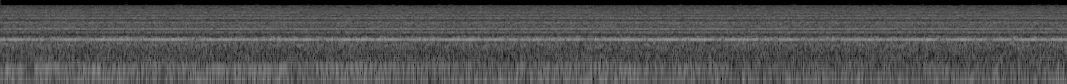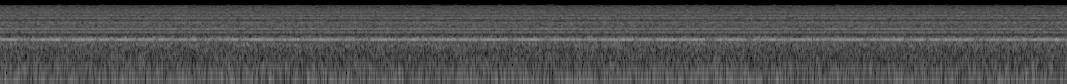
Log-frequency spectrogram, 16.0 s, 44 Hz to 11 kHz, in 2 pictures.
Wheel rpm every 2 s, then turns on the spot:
0, 0, 0, 0, 0, 0, 0, 0.
none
